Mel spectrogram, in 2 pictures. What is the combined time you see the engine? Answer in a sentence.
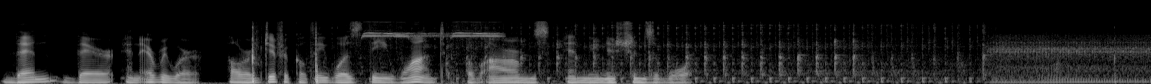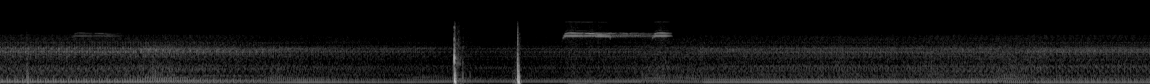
You can hear the engine for 20 seconds altogether.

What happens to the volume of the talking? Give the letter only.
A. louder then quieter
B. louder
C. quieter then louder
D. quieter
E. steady
E.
